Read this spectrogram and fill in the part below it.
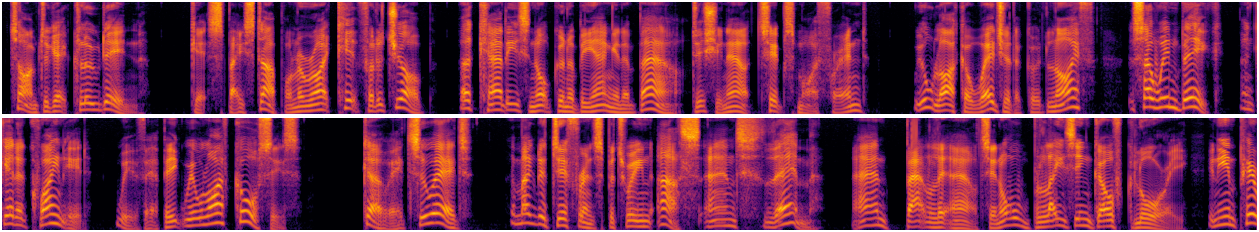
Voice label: Dry Read British Cockney

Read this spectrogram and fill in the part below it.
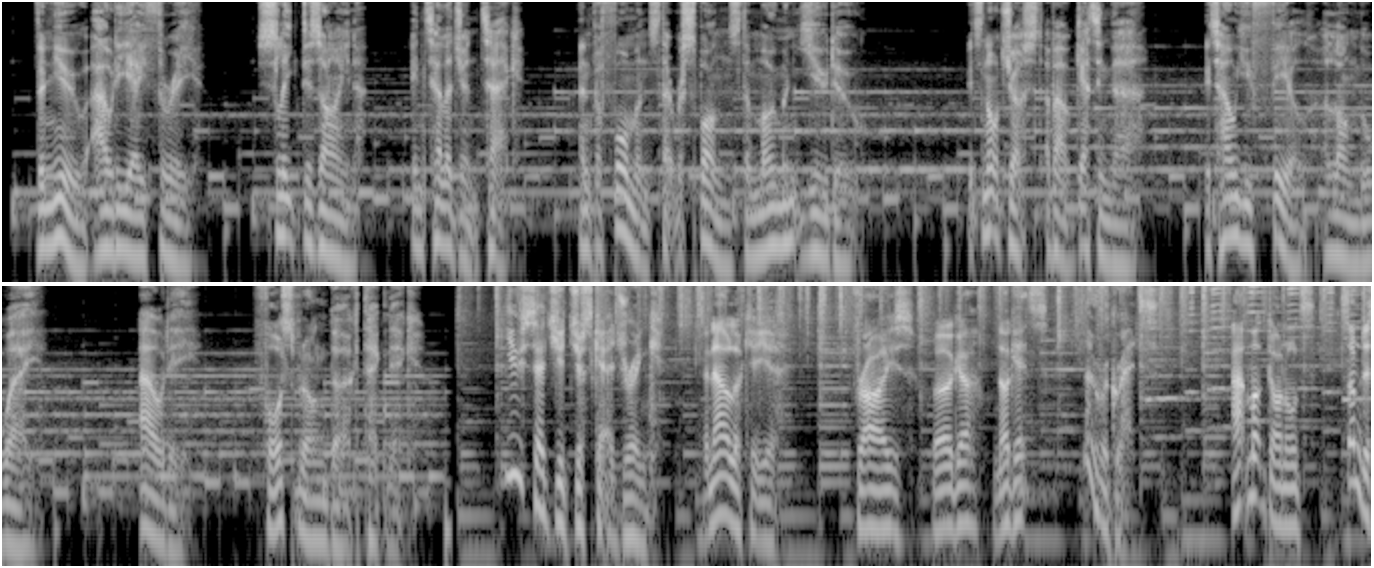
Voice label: Commercial VO Reel

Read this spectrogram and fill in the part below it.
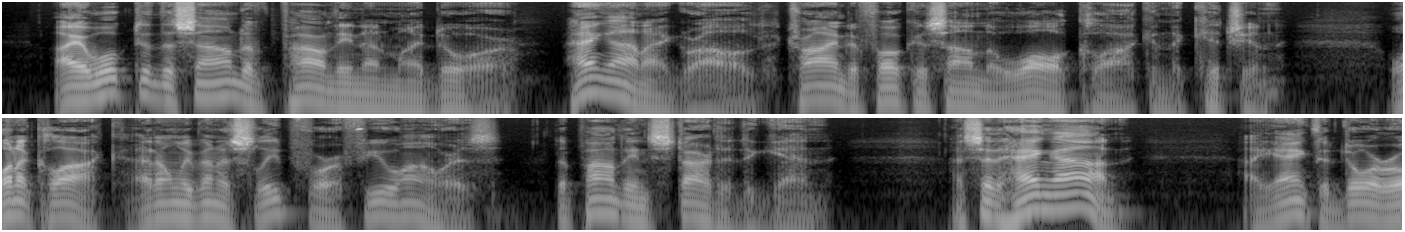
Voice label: audiobook

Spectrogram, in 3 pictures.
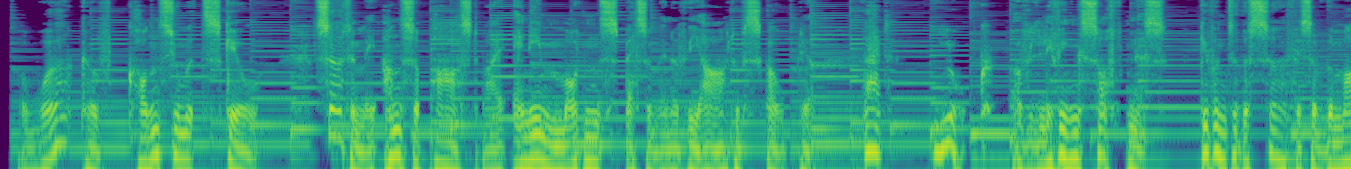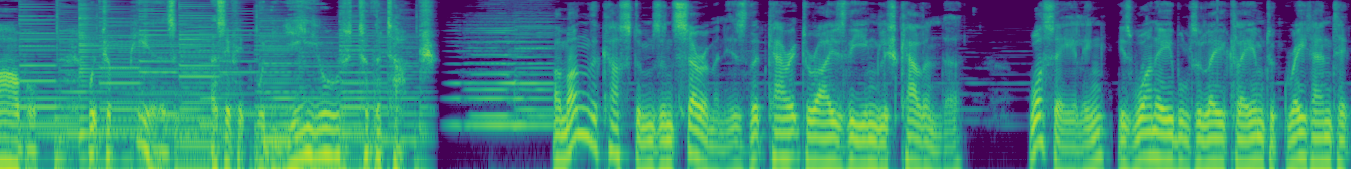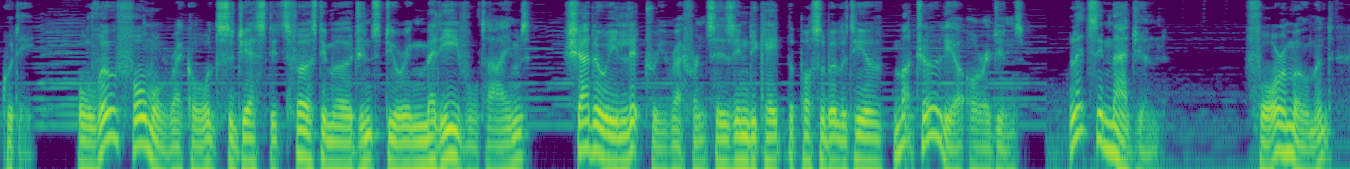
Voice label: documentary

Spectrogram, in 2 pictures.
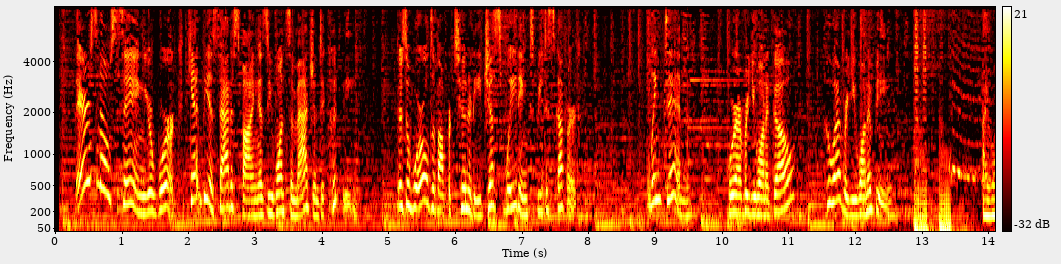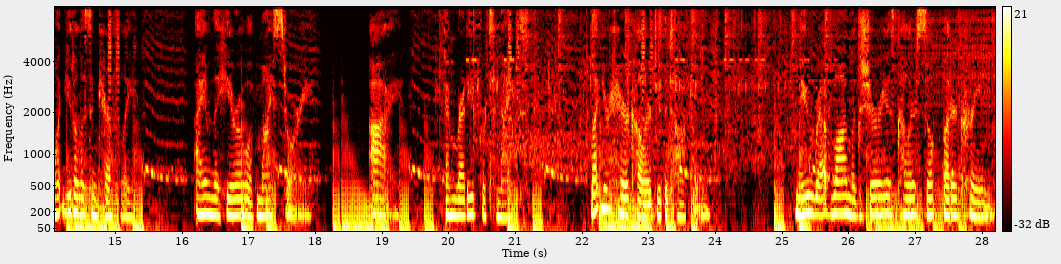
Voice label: commercial voiceover

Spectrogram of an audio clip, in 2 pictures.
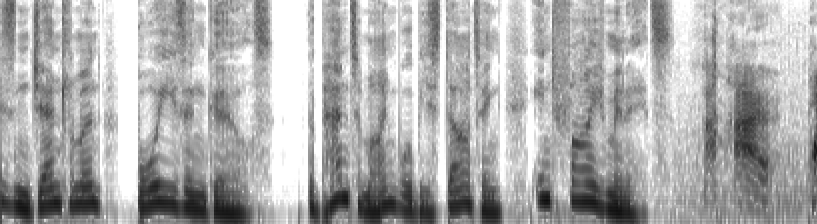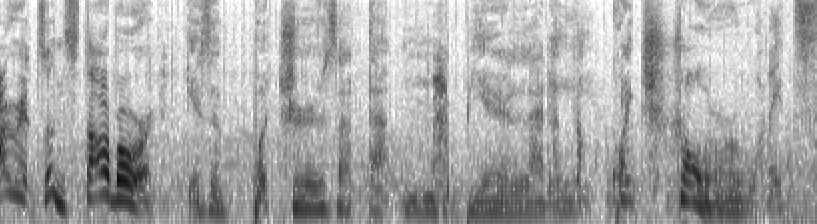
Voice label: Childrens TV promo Intro and character voice

